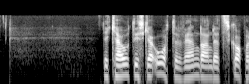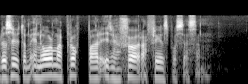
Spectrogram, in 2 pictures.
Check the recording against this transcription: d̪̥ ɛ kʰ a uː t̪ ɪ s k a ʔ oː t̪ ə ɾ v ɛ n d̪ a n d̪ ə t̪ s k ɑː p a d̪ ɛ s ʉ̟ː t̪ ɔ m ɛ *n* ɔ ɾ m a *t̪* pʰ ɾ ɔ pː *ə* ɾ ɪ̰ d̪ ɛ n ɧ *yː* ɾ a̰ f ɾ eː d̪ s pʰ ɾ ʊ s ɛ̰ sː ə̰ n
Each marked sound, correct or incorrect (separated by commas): correct, incorrect, incorrect, incorrect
